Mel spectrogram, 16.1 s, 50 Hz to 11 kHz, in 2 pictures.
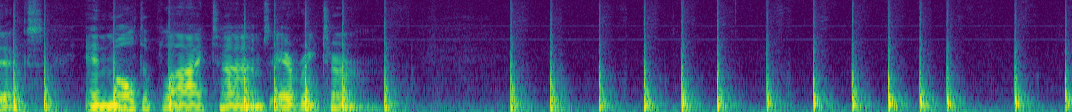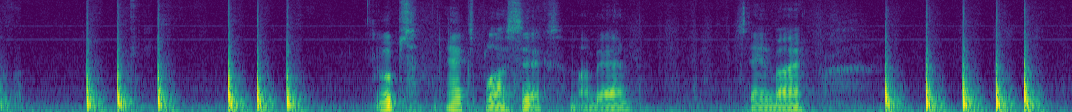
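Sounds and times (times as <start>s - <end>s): chalk tapping on chalkboard: 0.0s - 3.1s, 3.8s - 10.4s.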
